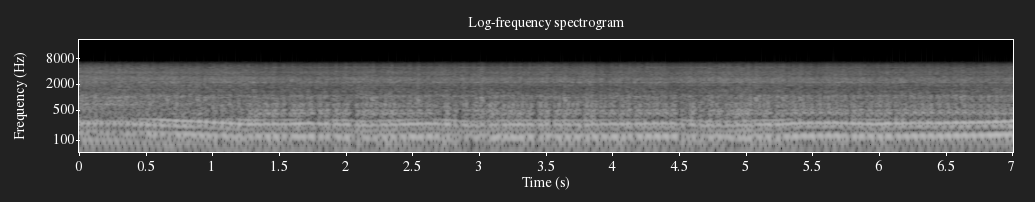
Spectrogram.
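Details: 1949 Morris Minor low-light four-cylinder, first start after years in a barn, carb fed without fuel line using starting spray: uneven, stumbling idle with missing pulses; misfiring lean as the float chamber runs out of petrol.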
